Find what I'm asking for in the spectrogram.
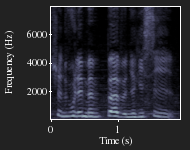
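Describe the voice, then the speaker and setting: A woman's voice: sits high, moderate pace, soft background music, lightly acted. A woman voicing a sullen, wounded teenage demon girl with a sulky manner, in a cartoon fan dub. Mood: resentful. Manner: sulky, hurt. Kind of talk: animated series fan dub.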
